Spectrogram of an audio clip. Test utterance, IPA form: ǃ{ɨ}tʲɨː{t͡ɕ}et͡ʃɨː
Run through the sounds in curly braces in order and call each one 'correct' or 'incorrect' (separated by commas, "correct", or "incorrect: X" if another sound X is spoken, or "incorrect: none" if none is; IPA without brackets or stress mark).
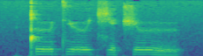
incorrect: ɨː, correct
